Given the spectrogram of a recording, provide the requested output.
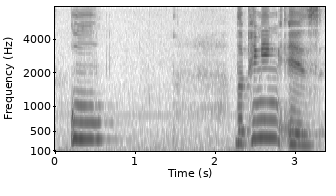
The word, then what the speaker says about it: ㄨ: Now oo is like when you see someone trip and fall on their face and you're like that's got to hurt. Ooh. The pinging is u when the oo is in the middle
